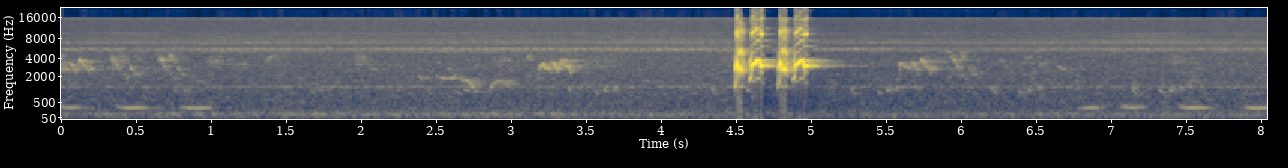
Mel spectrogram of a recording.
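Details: Single loud bubbly phrase of quick chirping whistles from an actively singing sooty-headed bulbul. Faint soft hooting notes and distant chirps of other birds are heard before and after.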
